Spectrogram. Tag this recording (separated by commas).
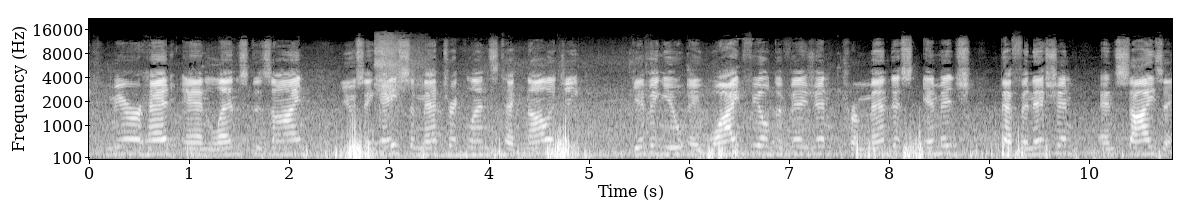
Vehicle, Speech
